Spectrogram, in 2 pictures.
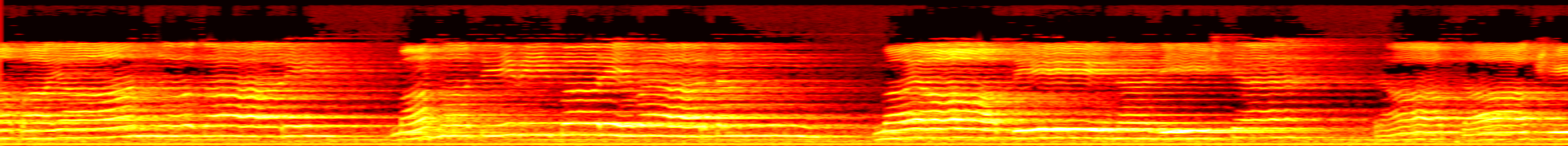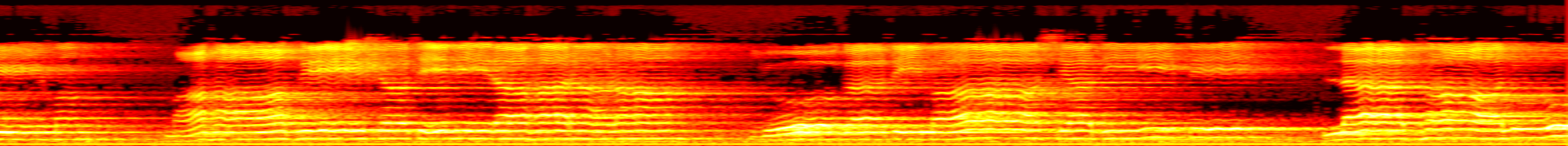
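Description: A man's solo voice chanting a Sanskrit stotra in a melodic recitation. It runs in phrases of about four to six seconds, with a short breath-pause between each.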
